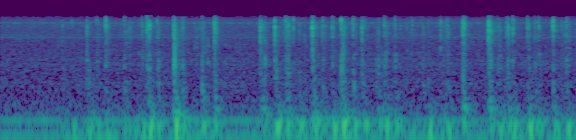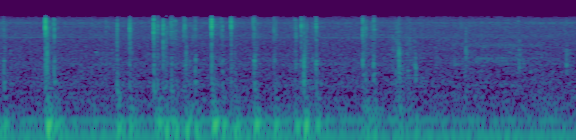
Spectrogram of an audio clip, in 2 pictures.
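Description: Typing on a computer keyboard: a fast, irregular run of key clicks that thins out near the end, over a low steady hum.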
